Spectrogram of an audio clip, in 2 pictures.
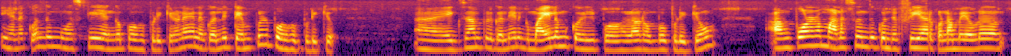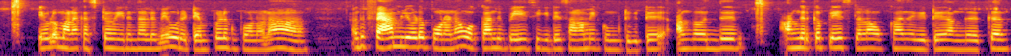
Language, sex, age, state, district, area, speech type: Tamil, female, 18-30, Tamil Nadu, Viluppuram, urban, spontaneous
